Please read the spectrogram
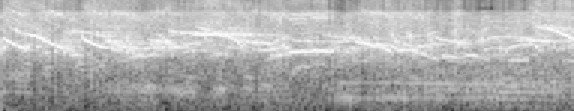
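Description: Oriental magpie-robins (kacer) singing: a loud, dense stream of rapid, overlapping whistles and chattering trills from several birds at once.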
